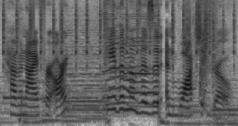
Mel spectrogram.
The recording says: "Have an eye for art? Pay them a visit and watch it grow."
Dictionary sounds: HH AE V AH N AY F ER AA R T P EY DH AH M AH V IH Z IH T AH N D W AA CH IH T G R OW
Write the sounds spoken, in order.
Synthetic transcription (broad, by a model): HH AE V AH N AY F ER AA R T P EY DH AH M AH V IH Z IH T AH N W AA CH IH T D R OW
